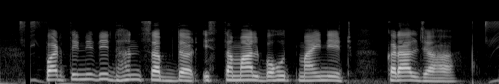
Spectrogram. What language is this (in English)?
Magahi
